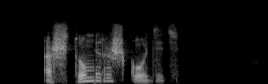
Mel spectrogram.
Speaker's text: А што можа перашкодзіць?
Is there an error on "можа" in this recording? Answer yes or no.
yes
